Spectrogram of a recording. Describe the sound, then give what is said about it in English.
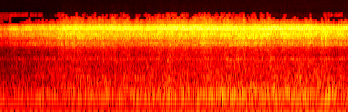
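A freight train with boxcars and a headlight rolls slowly along the tracks, a steady, loud rumble and hissing roar that holds constant throughout without voices. “Never mind the door. Here comes the freight.”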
